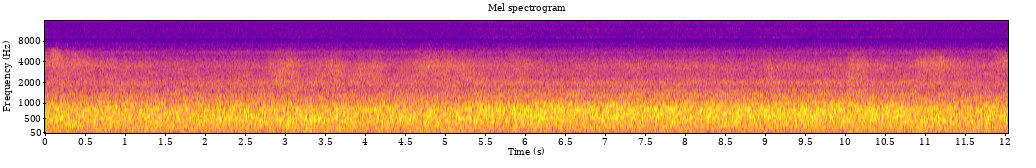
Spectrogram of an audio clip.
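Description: Jet engines roar steadily.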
